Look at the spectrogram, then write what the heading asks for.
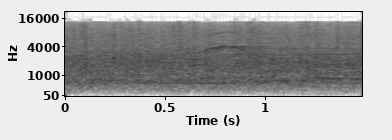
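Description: A snooker crowd at the Masters 2024 quarter-final applauds a pot, steady dense clapping throughout with a faint whistle rising briefly in the middle.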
